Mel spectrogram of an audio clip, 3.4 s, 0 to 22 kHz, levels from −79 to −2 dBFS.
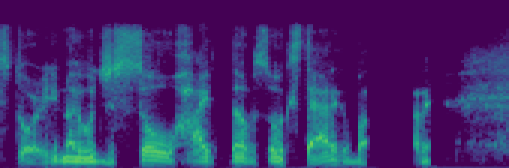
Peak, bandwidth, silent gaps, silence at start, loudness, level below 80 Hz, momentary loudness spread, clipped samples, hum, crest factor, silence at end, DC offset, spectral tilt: -10 dBFS; 12.5 kHz; 2.53-2.73 s; 0 s; -26 LUFS; -68 dBFS; 12 LU; under 0.1%; none; 16 dB; 0 s; under 0.1%; -4 dB/octave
